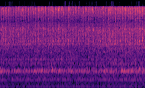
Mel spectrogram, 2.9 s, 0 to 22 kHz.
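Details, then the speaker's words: VW EA111 engine (Fox/SpaceFox family) at steady idle: constant high-pitched whirring hum near the water pump and the bearing below it in the timing-belt drive; the owner suspects a water pump bearing problem. "Então tem alguma coisa acontecendo ali na bomba d'água"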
